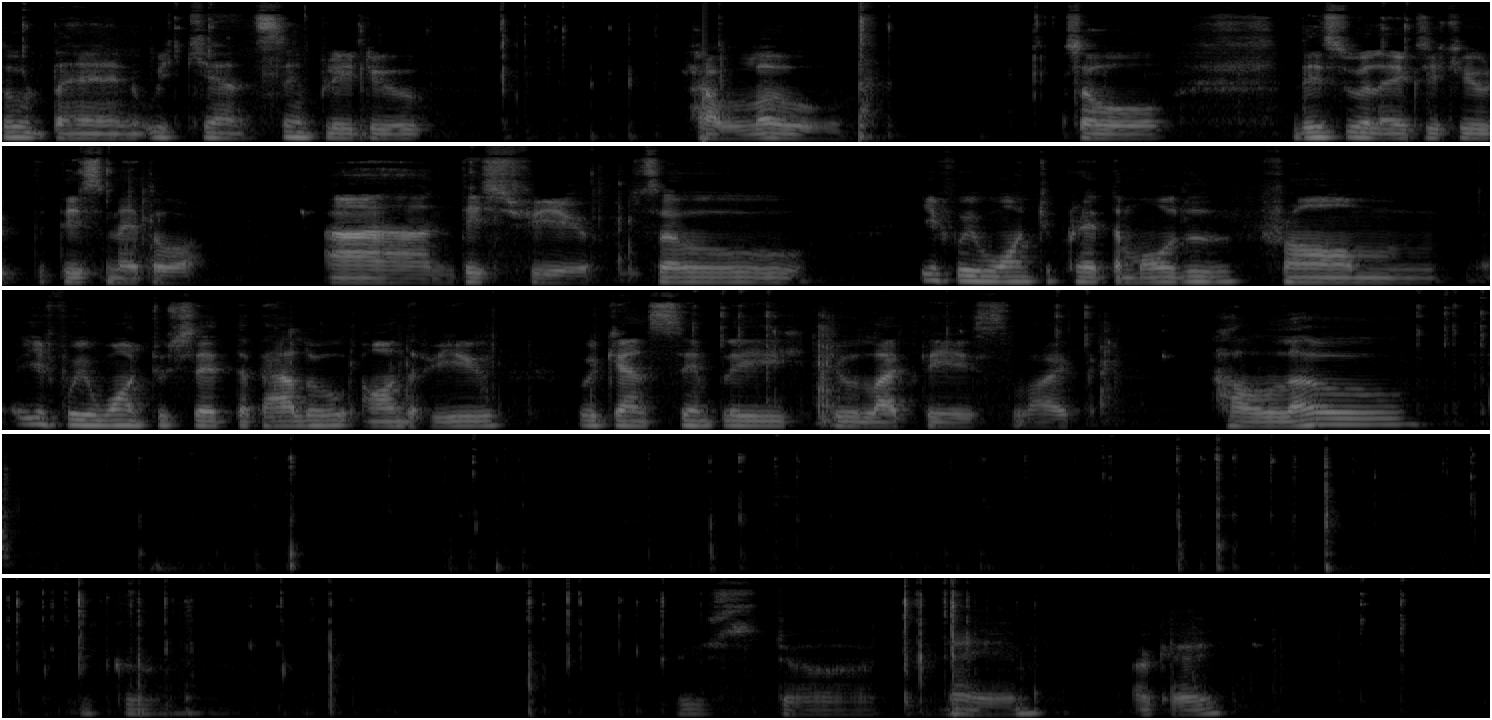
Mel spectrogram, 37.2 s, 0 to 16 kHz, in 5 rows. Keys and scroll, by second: 1.9-3.7 typing, 23.4-25.4 typing, 26.9-27.8 typing, 29.0 fn+Up, 29.5-35.4 typing, 36.7-37.2 typing.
